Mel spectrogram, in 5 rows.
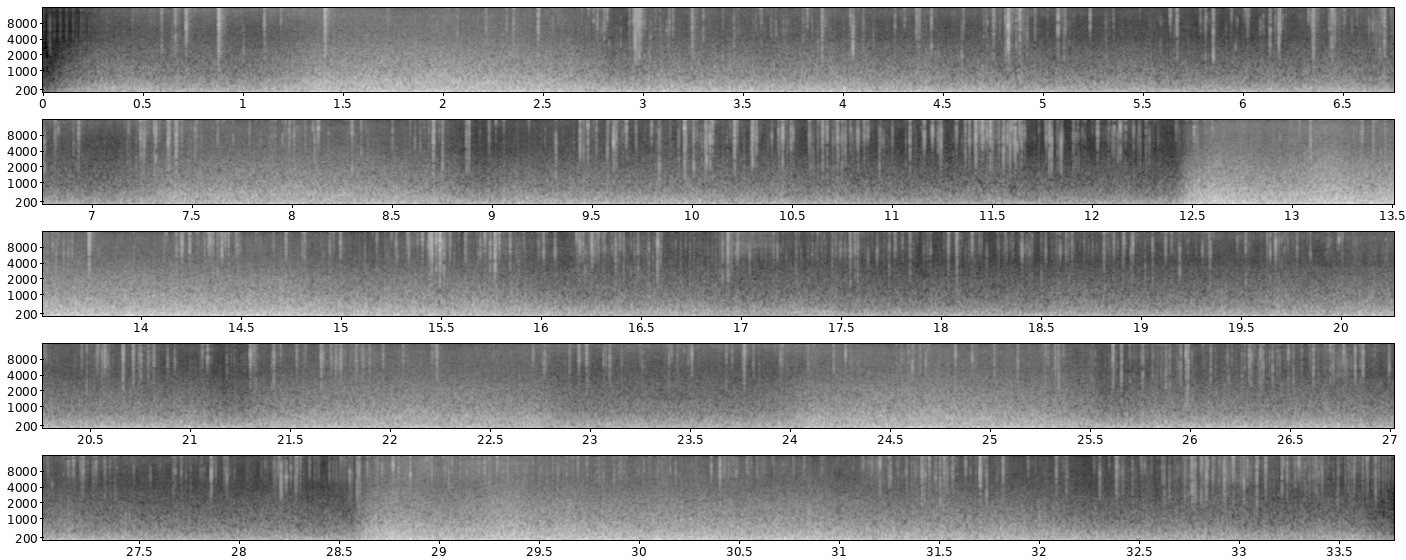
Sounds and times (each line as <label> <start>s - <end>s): big fire1 0.0s - 33.7s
